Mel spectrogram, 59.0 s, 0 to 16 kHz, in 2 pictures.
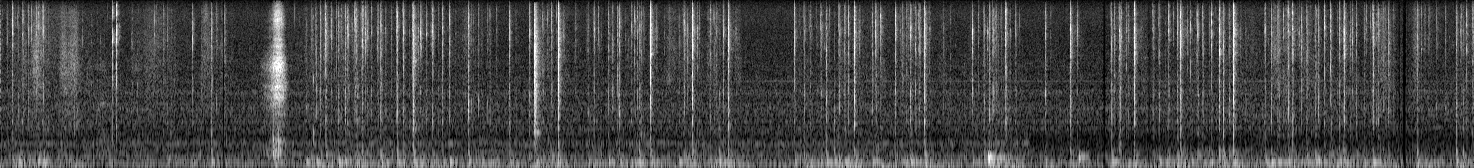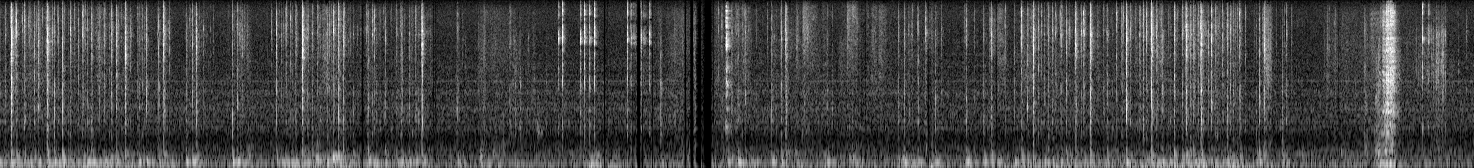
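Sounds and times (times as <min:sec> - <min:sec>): keyboard typing: 0:06.1 - 0:14.7, 0:15.9 - 0:18.6, 0:19.4 - 0:21.6, 0:22.2 - 0:38.8, 0:40.6 - 0:42.8, 0:43.8 - 0:46.2, 0:47.4 - 0:55.3, 0:57.2 - 0:58.4.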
